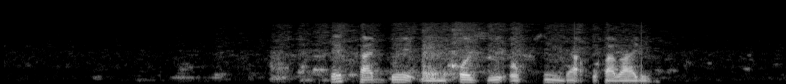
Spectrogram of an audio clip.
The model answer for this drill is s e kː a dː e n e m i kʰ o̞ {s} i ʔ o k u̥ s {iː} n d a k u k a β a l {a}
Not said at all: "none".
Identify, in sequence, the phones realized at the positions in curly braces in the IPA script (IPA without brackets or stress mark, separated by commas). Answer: z, iː, i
